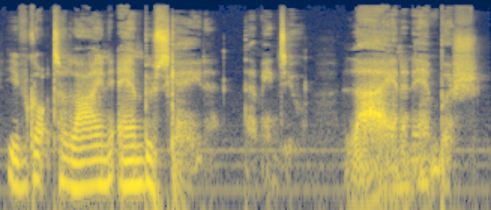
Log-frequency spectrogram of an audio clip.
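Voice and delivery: hushed, conspiratorial whisper; soft secret whisper, slowing down at the end; sneaky whisper. Pretend. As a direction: whisper like you're hiding in the bushes. Lying in ambush for a taco.

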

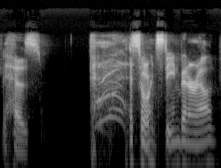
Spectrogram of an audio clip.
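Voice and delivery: laughing through a teasing question; joking question. Retold or imitated. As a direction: crack up while asking, as a joke. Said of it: "I started joking around".

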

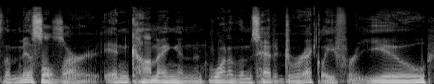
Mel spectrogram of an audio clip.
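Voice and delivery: deep, droning passive-aggressive politician; Bill Barr. Acted. Host as Barr reading an apocalypse alert, deep passive-aggressive drone. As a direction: announce doom in a low, unbothered monotone. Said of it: "it's gonna be Bill Barr saying".

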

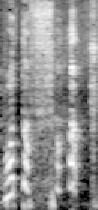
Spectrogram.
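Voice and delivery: high, half-laughing what the fuck; shocked disbelief. Retold or imitated. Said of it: "I'm like".

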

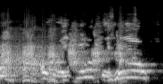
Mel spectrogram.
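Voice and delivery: high, laughing disbelief; cracking up while asking what the hell. Real, not acted. Cracking up retelling the coach's mean mugging, laughing.

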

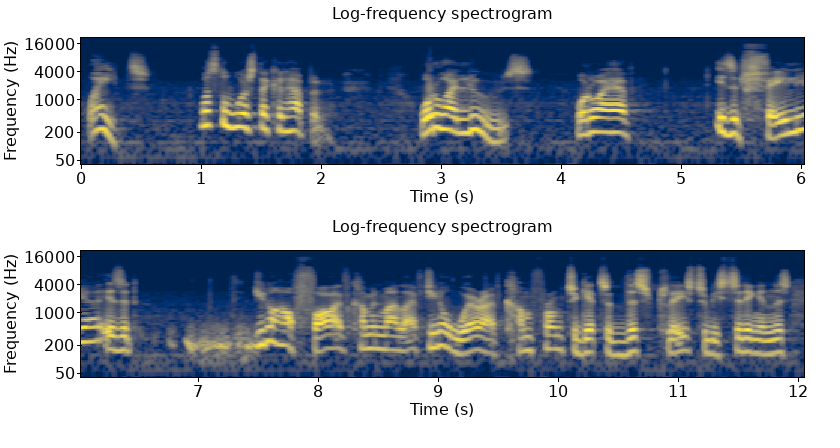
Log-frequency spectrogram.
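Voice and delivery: starts high and urgent, settles down; building self-pep talk. Retold or imitated. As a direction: fire yourself up, then calm to a vow. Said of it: "I went".

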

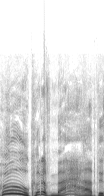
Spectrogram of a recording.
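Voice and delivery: slow, loud mystery narrator; dramatic narration. Pretend. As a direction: drag it out like a documentary.

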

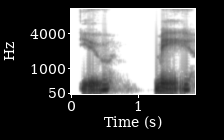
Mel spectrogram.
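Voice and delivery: Castiel's low, seductive rasp; deep rough voice. A narrator's reading. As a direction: let it sink deep and rough like sandpaper. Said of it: "Castiel's voice was deep and rough like sandpaper".

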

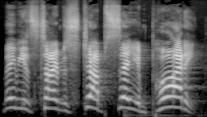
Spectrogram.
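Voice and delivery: high, loud "Hey, Gladys"; loudly calling out a friend at dinner. Acted. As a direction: call her out loud across the table. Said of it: "you say".

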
